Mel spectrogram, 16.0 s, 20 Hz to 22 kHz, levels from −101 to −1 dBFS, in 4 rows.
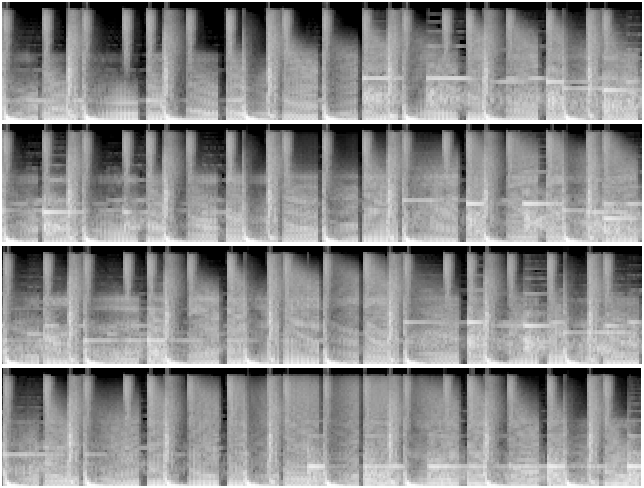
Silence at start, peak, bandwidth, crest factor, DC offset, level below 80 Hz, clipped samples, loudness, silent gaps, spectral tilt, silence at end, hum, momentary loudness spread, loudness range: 0 s; 0 dBFS; 17 kHz; 10 dB; under 0.1%; -16 dBFS; 0.2%; -12 LUFS; none; -4.5 dB/octave; 0 s; none; 3 LU; 1 LU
